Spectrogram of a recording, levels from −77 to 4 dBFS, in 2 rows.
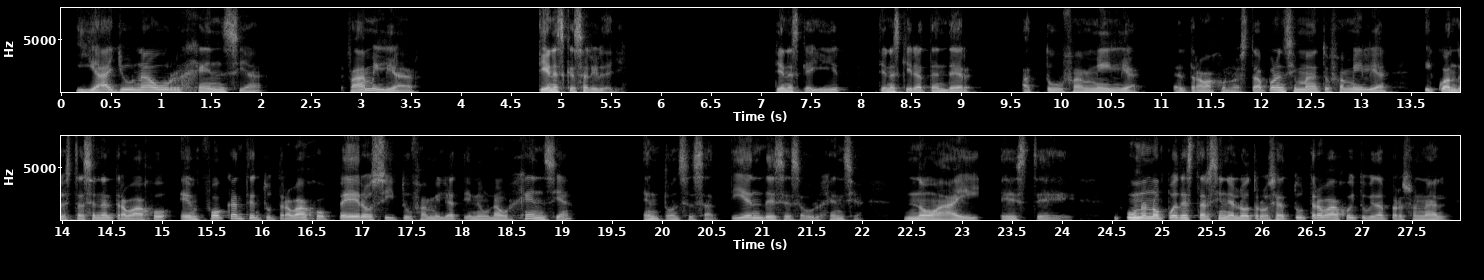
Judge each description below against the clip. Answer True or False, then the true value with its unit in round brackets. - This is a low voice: True (125 Hz)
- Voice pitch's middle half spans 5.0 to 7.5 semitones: True (5.3 semitones)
